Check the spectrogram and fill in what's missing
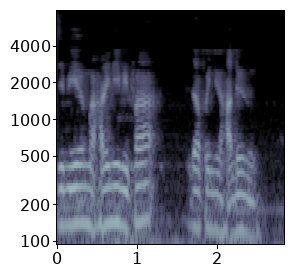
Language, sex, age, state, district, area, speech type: Bodo, male, 18-30, Assam, Chirang, urban, spontaneous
